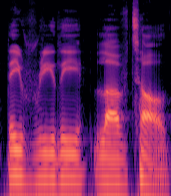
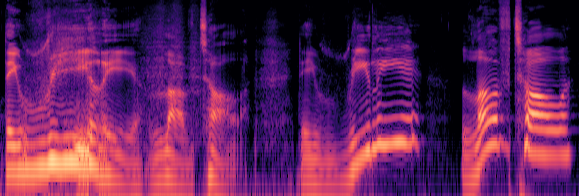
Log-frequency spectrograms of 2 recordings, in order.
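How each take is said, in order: First: Said in the usual way. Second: Drawn-out, rising on "They really love Tull"; slow dramatic repeat. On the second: Acted.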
